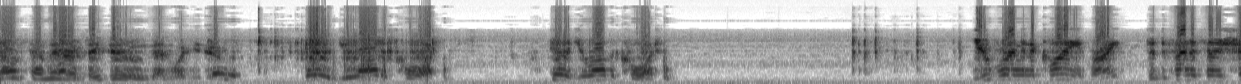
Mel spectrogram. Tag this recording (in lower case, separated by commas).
speech, dtmf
